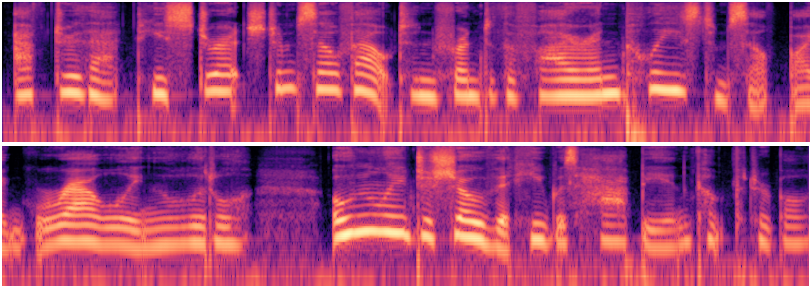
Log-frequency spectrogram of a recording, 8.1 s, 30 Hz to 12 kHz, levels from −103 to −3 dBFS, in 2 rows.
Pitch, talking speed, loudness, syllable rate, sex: 220 Hz, 200 wpm, -19 LUFS, 5.2 syllables/s, female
